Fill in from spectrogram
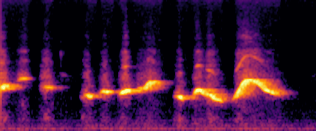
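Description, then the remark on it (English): A person whistles the Nickelodeon jingle, a short, bouncy string of quick chirpy notes rising and sliding in pitch, ending on a longer swooping tone, with no talking. “That was Nickelodeon that you just...”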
